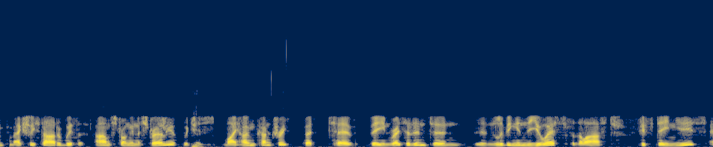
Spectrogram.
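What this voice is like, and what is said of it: Slight accent. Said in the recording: “just a little twinge of an accent”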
